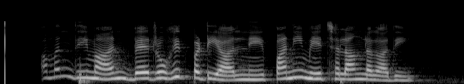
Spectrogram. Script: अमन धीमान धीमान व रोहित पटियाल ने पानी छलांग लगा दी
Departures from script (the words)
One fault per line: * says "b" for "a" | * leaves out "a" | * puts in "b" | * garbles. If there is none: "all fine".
* leaves out "धीमान"
* puts in "में"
